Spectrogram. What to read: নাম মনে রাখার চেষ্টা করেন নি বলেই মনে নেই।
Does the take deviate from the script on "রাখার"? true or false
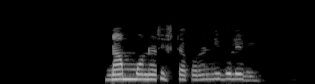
true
